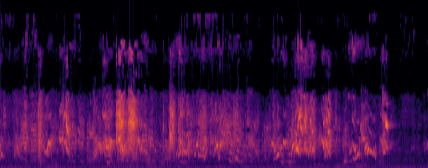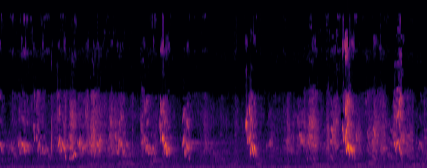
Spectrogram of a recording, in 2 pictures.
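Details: Pet lovebirds chirping and squawking together: dense, scratchy high chatter in overlapping bursts with steady background hiss throughout.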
